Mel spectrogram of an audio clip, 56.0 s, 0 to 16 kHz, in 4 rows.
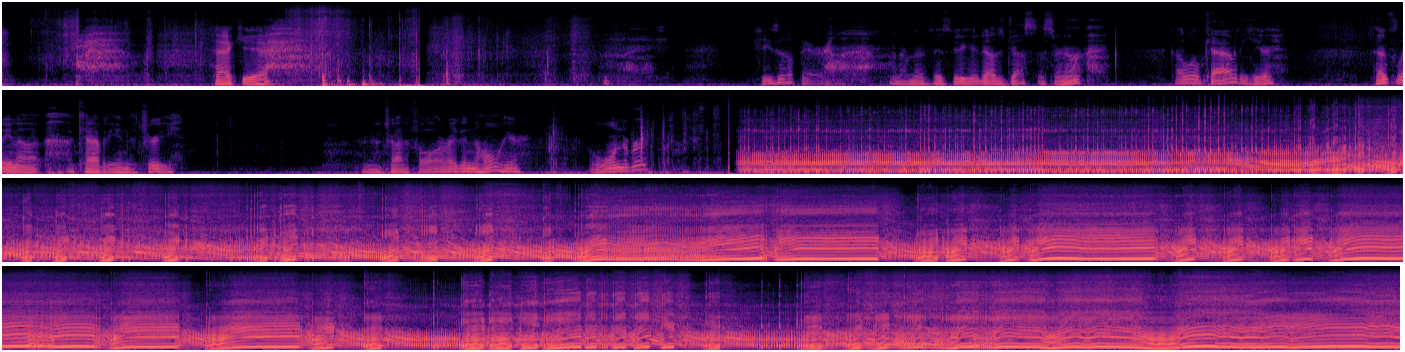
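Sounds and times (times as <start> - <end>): chainsaw cutting wood: 21.2 - 56.0.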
